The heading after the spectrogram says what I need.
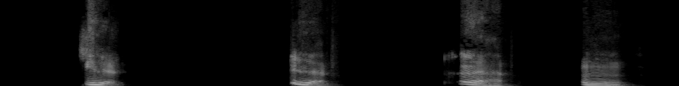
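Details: Four short, voiced throat clears in a row with brief pauses, in a quiet room, from an adult man with long COVID who says these spasm-like symptoms began after COVID: repeated throat clearing.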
